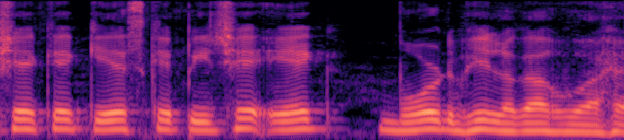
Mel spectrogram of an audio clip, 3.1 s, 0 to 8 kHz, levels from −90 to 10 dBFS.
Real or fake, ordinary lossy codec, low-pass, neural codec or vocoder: fake; none; none; codec, 16 kHz, 8 kbps, FreqCodec, larger model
